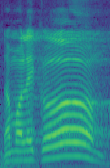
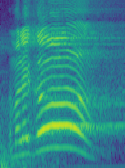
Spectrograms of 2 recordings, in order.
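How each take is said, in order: First: It is said at a normal volume. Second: It is said louder, with a raised voice.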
